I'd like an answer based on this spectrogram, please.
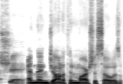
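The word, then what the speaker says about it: Skjei: I say Shea, but Brady I don't know if Shea. that's right. Yeah, Shea.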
